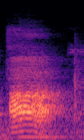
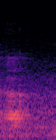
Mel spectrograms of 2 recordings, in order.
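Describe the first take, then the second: First: The sound is loud and strong. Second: The sound is weak and hesitant. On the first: "hanya kuat" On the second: "hanya ragu-ragu"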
